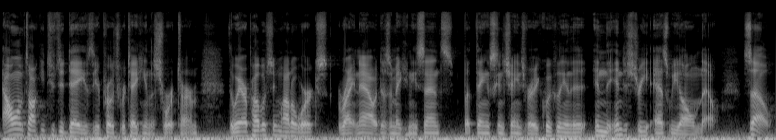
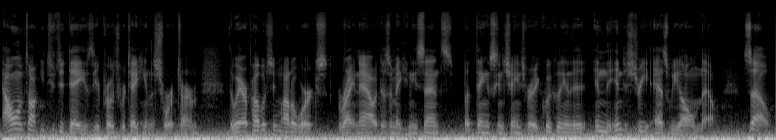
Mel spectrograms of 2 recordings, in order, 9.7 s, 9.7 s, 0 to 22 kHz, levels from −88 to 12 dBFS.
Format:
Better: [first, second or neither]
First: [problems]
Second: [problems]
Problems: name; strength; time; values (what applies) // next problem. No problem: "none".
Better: first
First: low rumble; faint; throughout; 25 dB below the speech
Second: low rumble; loud; throughout; 9 dB below the speech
